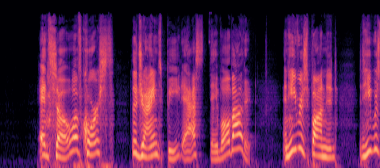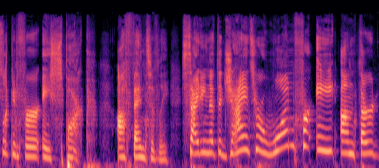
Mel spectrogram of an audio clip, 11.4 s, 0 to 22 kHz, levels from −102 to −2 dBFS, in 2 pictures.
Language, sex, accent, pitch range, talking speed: English, female, American, 195-300 Hz, 160 wpm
